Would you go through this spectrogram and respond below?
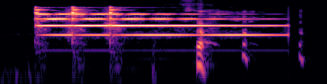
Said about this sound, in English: Now let's ring the bell.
